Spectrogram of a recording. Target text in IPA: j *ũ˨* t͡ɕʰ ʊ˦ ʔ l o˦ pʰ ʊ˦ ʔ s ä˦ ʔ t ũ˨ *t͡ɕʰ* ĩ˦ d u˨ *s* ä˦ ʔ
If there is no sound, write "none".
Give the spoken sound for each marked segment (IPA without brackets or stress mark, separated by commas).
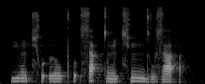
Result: ũ˦, t͡ɕʰ, z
